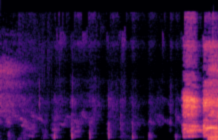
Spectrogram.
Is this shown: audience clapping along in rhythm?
no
